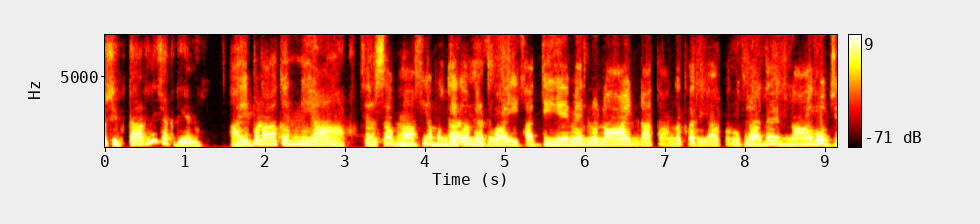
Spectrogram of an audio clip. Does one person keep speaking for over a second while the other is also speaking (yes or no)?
yes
